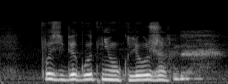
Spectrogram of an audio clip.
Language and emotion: Russian, neutral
